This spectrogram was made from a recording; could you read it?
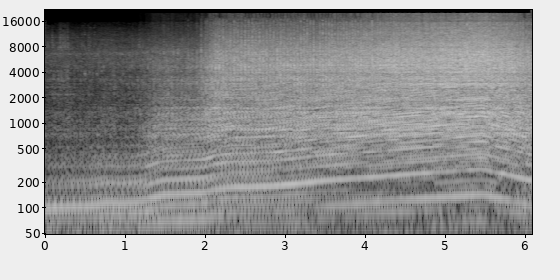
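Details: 1977 Ford truck, after replacing a failing ignition coil that caused misfires only under acceleration: engine note climbs cleanly and evenly under load, no stumble or dropped beats; smooth acceleration.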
